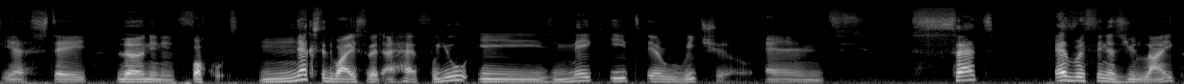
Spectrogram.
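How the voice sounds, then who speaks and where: Here the Russian-accented English teacher, a native Russian speaker, delivers casual study tips on his podcast in a medium pitch over a dry recording. The monologue is conversational and emphatic, peppered with "yeah?" check-ins.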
